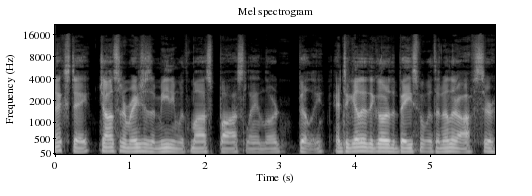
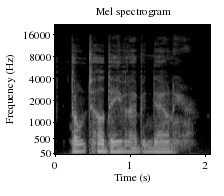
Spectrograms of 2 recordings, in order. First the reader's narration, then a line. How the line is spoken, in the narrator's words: he quietly tells the tenant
